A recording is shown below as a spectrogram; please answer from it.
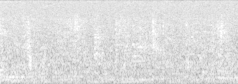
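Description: Quiet room tone with faint ticks.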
